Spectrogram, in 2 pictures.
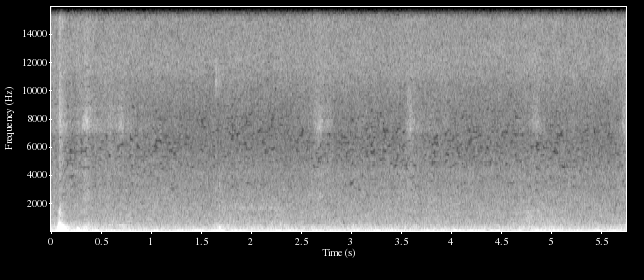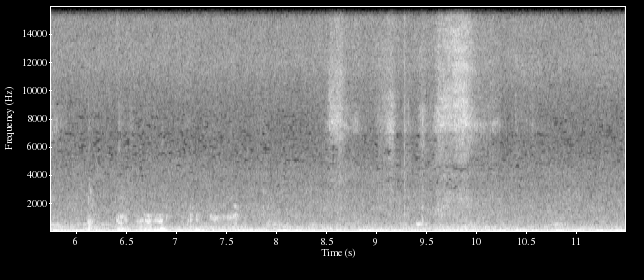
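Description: Crocheted yarn rustles softly as fingers handle it.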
